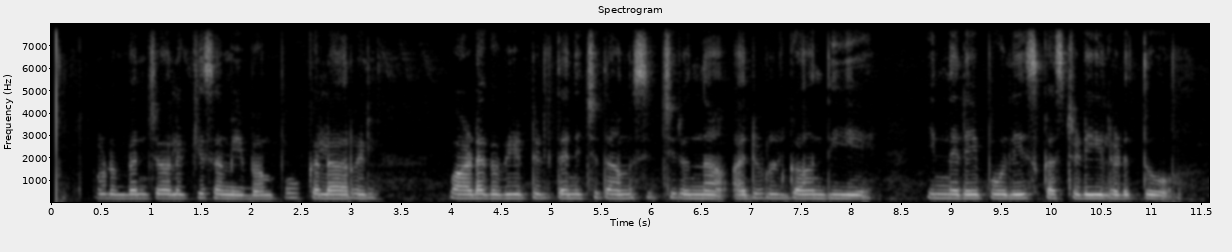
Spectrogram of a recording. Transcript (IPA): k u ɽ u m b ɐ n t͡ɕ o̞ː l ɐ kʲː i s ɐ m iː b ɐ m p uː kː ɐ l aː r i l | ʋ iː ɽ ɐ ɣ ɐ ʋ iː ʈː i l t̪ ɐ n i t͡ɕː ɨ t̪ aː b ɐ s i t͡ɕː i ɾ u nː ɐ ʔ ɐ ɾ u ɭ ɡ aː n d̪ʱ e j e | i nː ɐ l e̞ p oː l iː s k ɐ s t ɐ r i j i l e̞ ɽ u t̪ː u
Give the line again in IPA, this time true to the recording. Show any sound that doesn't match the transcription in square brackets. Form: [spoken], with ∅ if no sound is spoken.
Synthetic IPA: k u ɽ u m b ɐ n t͡ɕ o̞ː l ɐ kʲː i s ɐ m iː b ɐ m p uː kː ɐ l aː r i l | ʋ [aː] ɽ ɐ ɣ ɐ ʋ iː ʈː i l t̪ ɐ n i t͡ɕː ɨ t̪ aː [m] ɐ s i t͡ɕː i ɾ u nː ɐ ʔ ɐ ɾ u ɭ ɡ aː n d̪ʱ [i] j e | i nː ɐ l e̞ p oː l iː s k ɐ s t ɐ [ɽ] i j i l e̞ ɽ u t̪ː u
